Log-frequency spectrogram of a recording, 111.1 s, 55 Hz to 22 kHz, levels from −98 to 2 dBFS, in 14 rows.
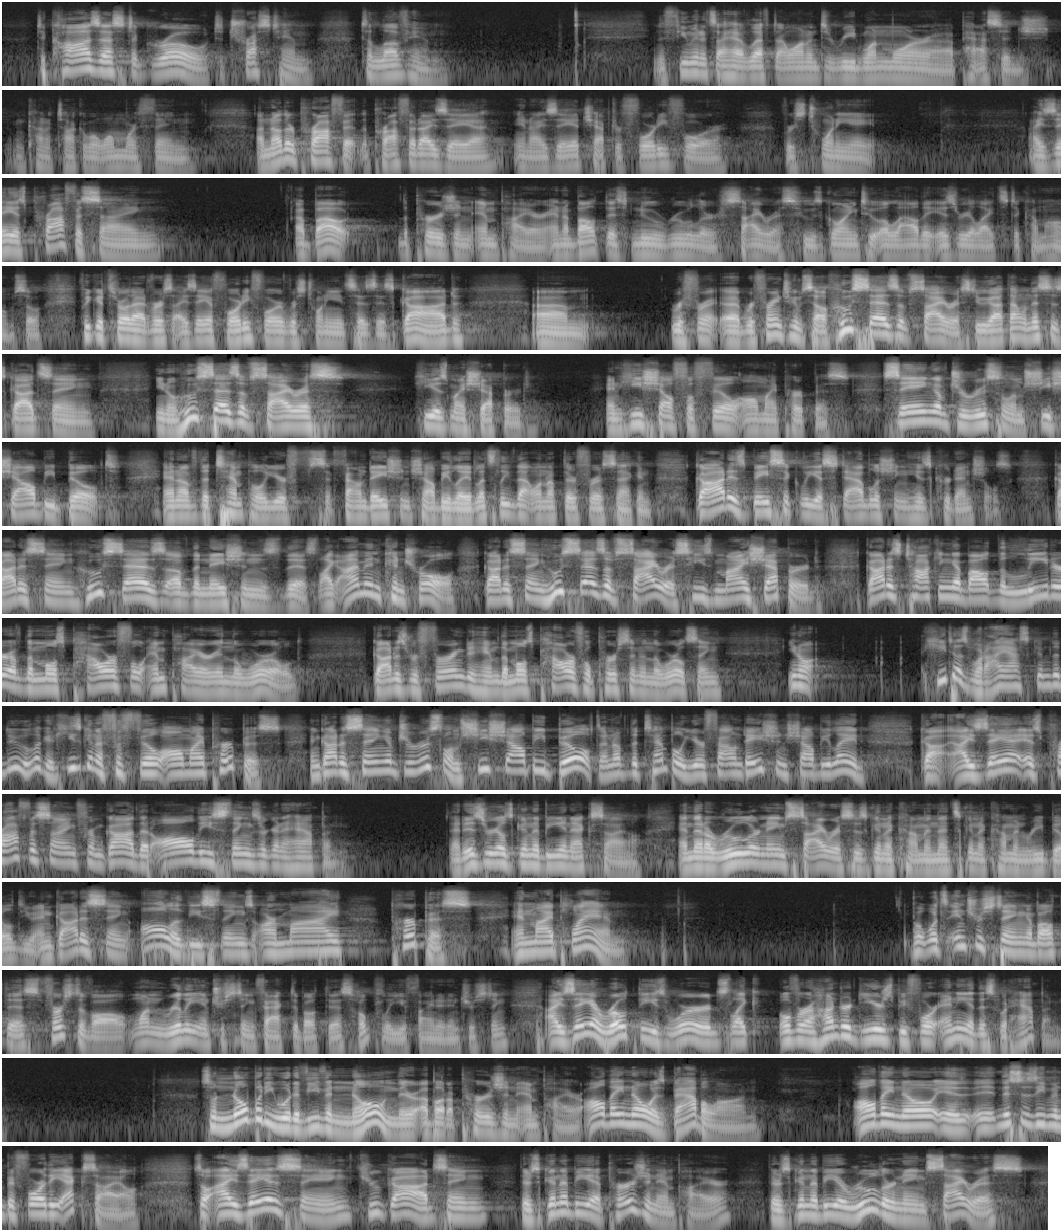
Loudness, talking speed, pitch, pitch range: -23 LUFS, 200 wpm, 125 Hz, 105-160 Hz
